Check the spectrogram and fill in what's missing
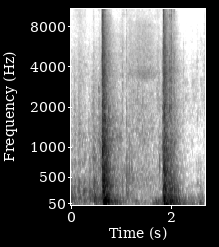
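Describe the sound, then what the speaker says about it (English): A house door is shut indoors with two solid thuds about a second apart, close and fairly loud, with no talking. "but first we got to close this door."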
